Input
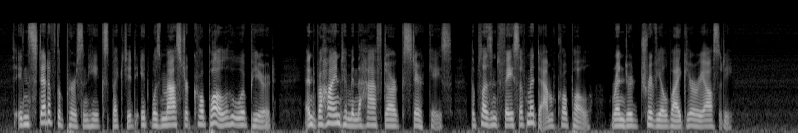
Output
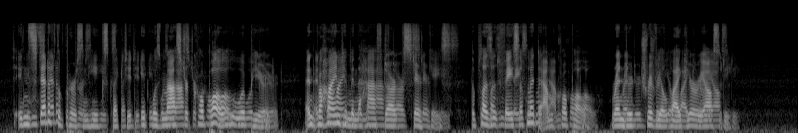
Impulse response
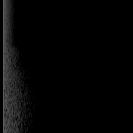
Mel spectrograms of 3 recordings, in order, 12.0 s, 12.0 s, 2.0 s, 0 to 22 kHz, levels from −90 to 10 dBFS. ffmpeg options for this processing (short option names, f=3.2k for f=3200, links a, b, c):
-filter_complex "[0:a]asplit=2[a][b];[b]adelay=122.4,volume=-9dB,highshelf=f=4k:g=-2.76[c];[a][c]amix=inputs=2:normalize=0,volume=-7dB"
